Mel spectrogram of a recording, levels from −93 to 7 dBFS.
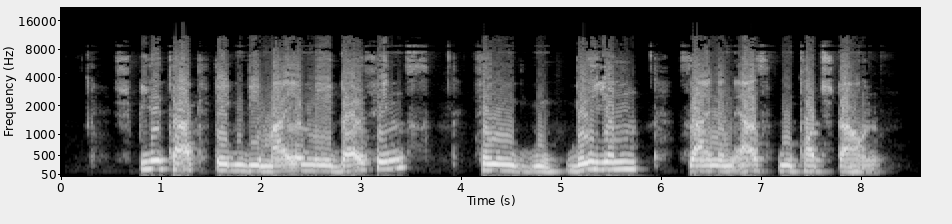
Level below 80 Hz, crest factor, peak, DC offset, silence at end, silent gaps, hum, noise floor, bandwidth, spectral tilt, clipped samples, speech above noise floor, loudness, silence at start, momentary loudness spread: -48 dBFS; 10 dB; 0 dBFS; under 0.1%; 0.4 s; none; none; -39 dBFS; 11 kHz; -6 dB/octave; under 0.1%; 30 dB; -9 LUFS; 0.55 s; 11 LU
